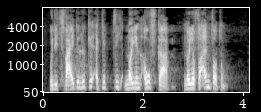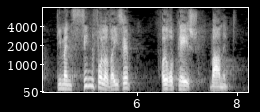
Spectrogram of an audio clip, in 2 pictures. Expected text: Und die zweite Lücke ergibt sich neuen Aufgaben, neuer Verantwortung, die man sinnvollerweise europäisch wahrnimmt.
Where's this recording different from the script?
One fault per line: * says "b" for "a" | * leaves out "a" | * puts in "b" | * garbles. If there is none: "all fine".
all fine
